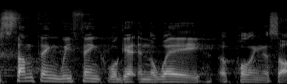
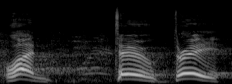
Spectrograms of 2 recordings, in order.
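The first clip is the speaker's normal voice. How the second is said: one, two, three counted higher and louder to hype the crowd; 6 semitones higher, 7 dB louder, much slower than usual. Shown as a demonstration. Host retakes the selfie count-off to hype the audience, louder. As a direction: pump up the count so the room feels it. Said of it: "Let's try that one more time. I wasn't feeling it".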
